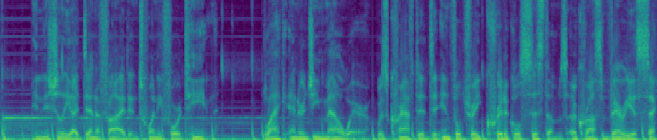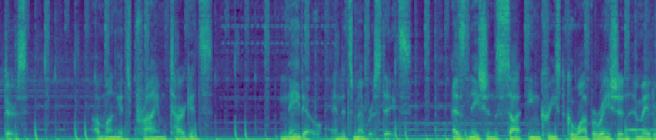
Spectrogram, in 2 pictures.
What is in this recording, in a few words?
Documentary Narration Cybercrime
